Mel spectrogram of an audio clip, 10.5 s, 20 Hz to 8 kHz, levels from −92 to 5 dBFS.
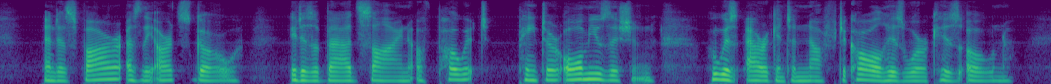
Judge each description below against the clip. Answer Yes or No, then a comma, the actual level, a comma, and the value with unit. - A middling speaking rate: Yes, average, 155 wpm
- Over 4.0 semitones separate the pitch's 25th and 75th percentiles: No, narrow, 2.6 semitones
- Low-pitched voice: No, medium, 160 Hz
